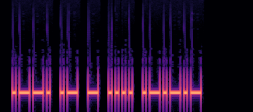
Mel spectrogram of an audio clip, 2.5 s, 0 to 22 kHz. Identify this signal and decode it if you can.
Morse code, heard as a keyed tone, about 34 wpm, 700 Hz. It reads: PATH.
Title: Sentences from Top 1400 Words 35wpm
